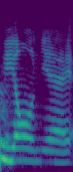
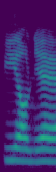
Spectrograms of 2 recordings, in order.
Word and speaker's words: Viognier: Viognier. I say it Viognier. I don't know. People say Vignette, Viognier. It depends on how many syllables you want to put on the word.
